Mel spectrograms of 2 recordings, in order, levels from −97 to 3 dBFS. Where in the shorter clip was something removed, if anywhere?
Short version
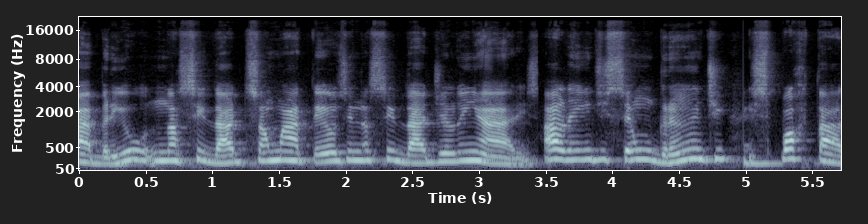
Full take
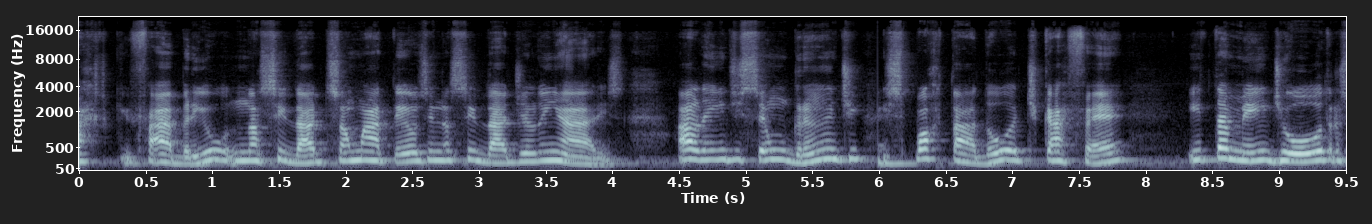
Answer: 0:03.3

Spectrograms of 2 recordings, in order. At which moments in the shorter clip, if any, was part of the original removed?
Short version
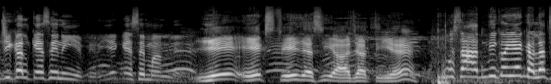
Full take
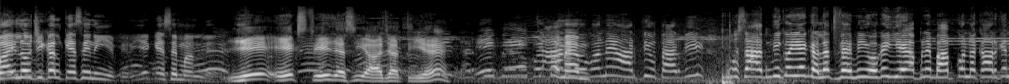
0:04.3

